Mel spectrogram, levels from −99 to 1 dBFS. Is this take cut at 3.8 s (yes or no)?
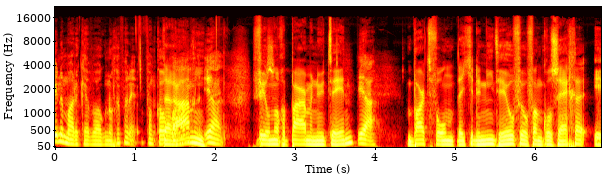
no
